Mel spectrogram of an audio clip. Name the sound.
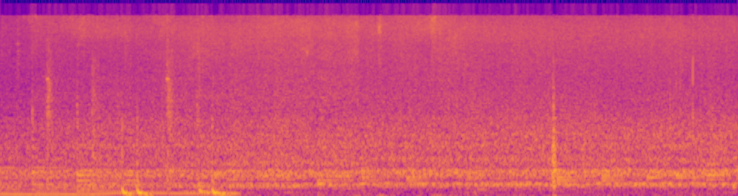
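honeybees buzzing around honeycomb frames from hives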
